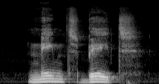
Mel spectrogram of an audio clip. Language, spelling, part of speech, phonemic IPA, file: Dutch, neemt beet, verb, /ˈnemt ˈbet/, Nl-neemt beet.ogg
- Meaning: inflection of beetnemen: 1. second/third-person singular present indicative 2. plural imperative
